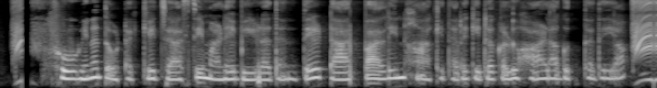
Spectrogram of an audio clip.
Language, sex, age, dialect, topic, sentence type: Kannada, female, 25-30, Coastal/Dakshin, agriculture, question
